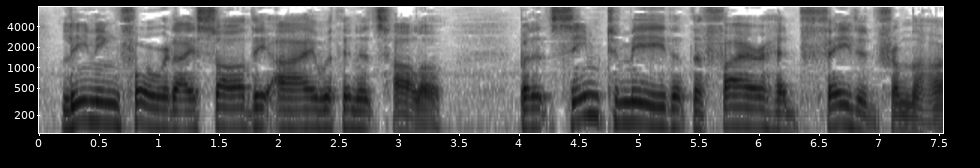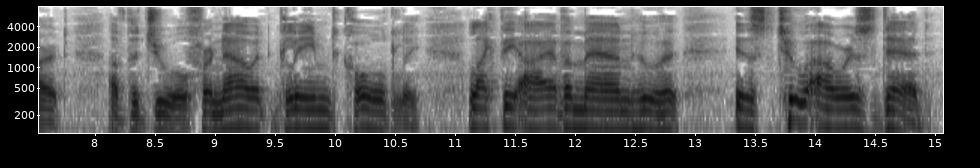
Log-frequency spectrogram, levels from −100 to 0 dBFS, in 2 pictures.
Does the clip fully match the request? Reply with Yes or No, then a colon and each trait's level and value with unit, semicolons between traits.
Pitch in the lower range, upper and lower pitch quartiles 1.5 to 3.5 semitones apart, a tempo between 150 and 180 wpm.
Yes: low, 120 Hz; average, 2.8 semitones; average, 165 wpm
